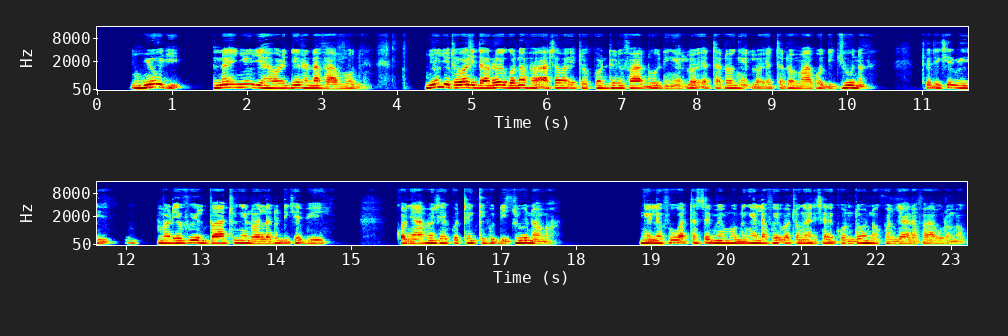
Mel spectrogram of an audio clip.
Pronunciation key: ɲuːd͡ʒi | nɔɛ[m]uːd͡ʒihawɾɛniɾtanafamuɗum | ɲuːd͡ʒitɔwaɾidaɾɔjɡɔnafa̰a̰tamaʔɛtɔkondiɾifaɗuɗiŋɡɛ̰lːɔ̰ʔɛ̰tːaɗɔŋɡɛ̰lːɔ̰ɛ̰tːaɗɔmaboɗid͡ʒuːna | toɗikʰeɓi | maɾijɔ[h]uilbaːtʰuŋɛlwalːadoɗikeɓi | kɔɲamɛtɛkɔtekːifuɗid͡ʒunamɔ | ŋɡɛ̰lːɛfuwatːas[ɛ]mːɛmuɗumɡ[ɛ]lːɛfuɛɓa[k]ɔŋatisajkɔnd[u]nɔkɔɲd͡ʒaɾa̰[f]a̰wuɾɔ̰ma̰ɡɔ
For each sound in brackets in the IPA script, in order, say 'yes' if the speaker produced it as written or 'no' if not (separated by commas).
no, no, yes, yes, no, no, yes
